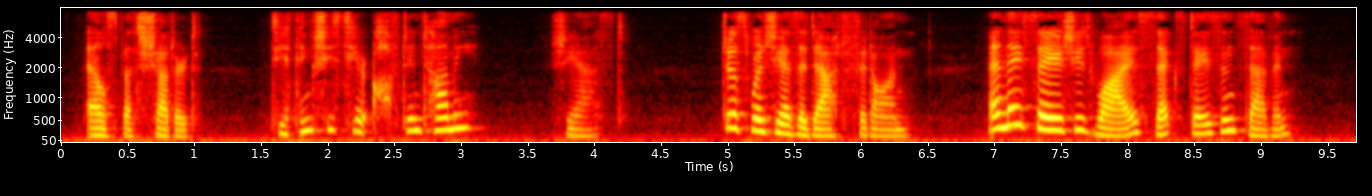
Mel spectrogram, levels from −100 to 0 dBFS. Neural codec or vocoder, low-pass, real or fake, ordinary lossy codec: none; 7.2 kHz; real; MP3, 48 kbps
